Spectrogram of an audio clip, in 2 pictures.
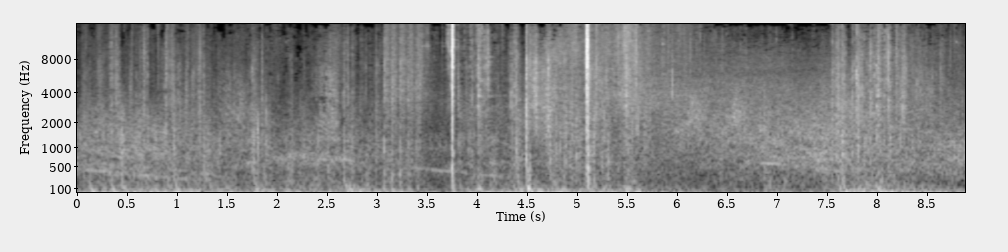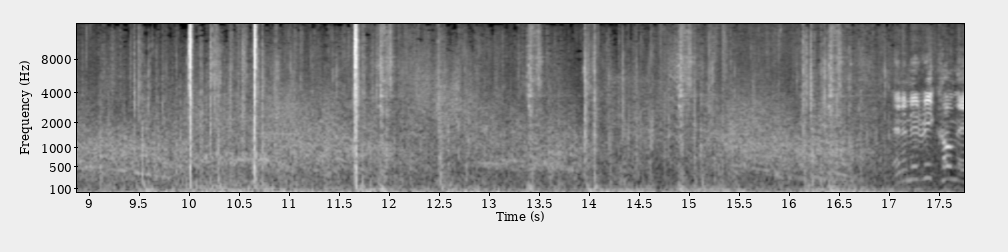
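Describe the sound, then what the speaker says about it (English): A battery bomb strike in a war video game sets off repeated loud, booming explosions and scattered sharp blasts over a continuous rumbling battlefield din, with voices speaking throughout. "Firing battery bomb."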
